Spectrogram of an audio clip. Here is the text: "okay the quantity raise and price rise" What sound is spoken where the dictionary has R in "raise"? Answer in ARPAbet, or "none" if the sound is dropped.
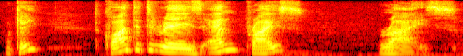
R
